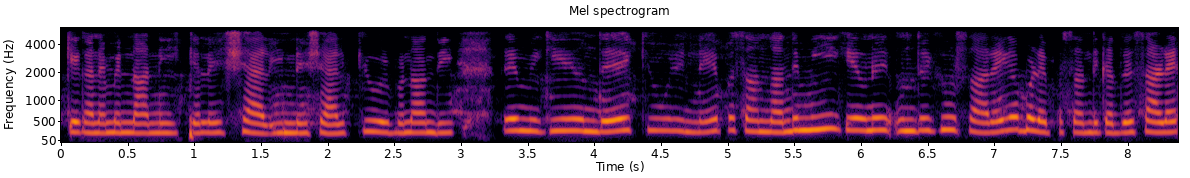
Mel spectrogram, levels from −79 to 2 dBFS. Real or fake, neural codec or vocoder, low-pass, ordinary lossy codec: fake; codec, 24 kHz, 3.1 kbps, DualCodec; 5.4 kHz; none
